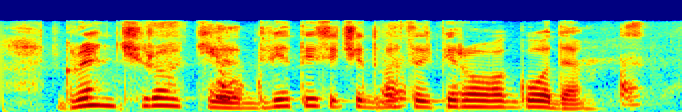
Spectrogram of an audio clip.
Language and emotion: Russian, positive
